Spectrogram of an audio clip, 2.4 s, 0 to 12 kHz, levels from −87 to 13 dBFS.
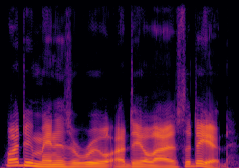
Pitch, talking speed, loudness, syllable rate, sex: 140 Hz, 225 wpm, -17 LUFS, 5.2 syllables/s, male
